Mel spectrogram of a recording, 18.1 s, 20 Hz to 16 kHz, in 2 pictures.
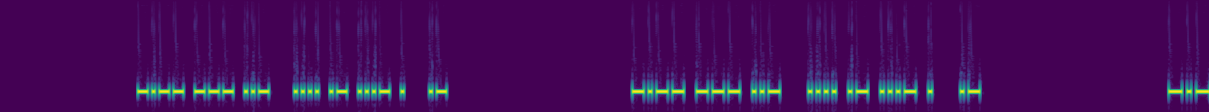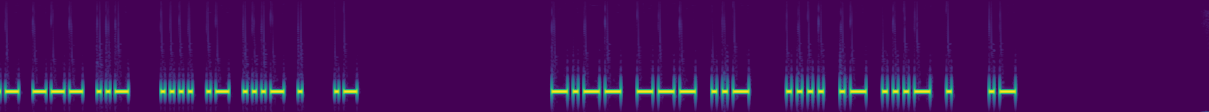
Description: Morse code, heard as a keyed tone, about 38 wpm, 700 Hz. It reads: YOU HAVE A YOU HAVE A YOU HAVE A YOU HAVE A
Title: Speed-Racing - Sets of 3 Words 30wpm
